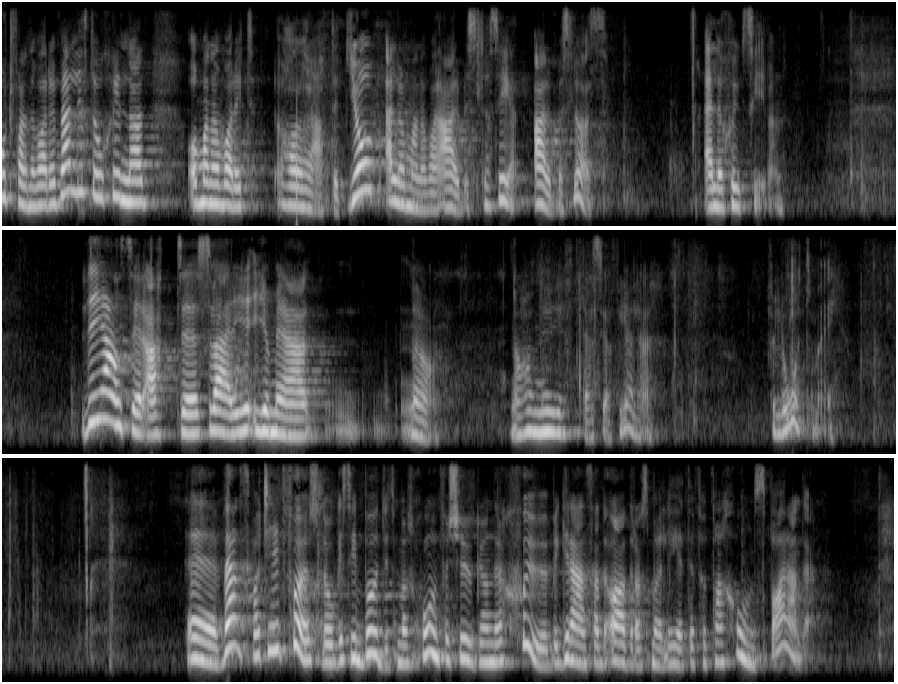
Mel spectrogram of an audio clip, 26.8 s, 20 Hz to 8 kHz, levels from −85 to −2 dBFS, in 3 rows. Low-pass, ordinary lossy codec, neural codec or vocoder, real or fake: 7.2 kHz; none; none; real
